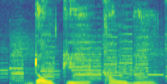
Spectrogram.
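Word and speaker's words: ドンキーコング: a bootleg version of how Donkey Kong is pronounced in Japanese. Donkey Kongu.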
